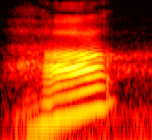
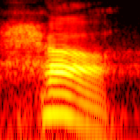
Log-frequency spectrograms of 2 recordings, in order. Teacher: ہا حا، اور یہ جو حروف دیے گئے ہیں ہا حا اور نیچے حمزہ عین اور خا غین، یہ حلق سے ادا ہوتے ہیں، حلق سے ادا ہوتے ہیں. ہا جو ہے وہ ابتدائی حلق سے اور حا جو ہے درمیانی حلق سے ادا ہوتا ہے. اور ان میں فرق جو ہے یہی ہے جو آپ آواز کو محسوس کر رہے ہیں، ہا اور حا، ہا حا، یہ فرق ہے ان کے اندر.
